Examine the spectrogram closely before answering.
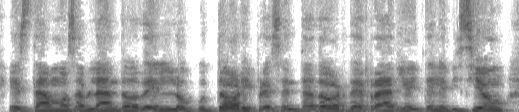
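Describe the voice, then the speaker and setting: A woman's voice: on the low side, a little fast. A woman with an Ecuadorian accent presenting an interview programme in a formal, courteous manner. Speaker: radio programme host and interviewer.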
